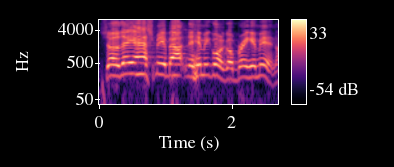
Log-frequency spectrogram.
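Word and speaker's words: Nehemia Gordon: And one of the best ways, I was with a guy named Nehemi Gordon. That's the way you say his name. Nehemi Gordon.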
